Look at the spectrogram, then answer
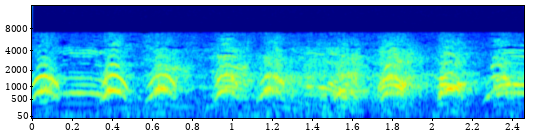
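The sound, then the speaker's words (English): A small dog barks and yips rapidly, about eight sharp, high-pitched yaps in quick succession, fairly loud, with no talking. “Why don't you go and play with the dog?”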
